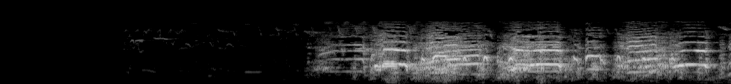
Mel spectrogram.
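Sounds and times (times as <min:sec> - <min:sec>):
several chickens clucking and squawking on a farm: 0:03.1 - 0:07.3.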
